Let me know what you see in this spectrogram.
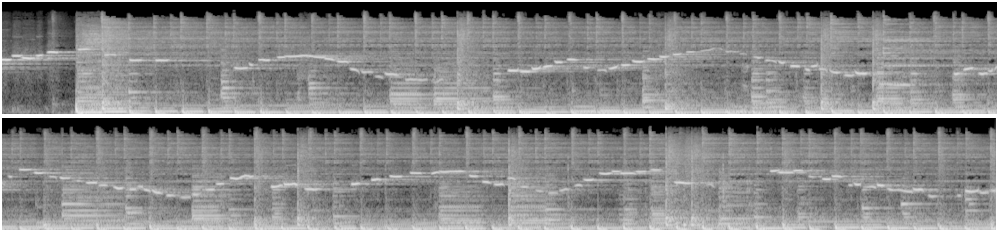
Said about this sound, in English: but before he made it big with his whistling, he hesitated to bring his music to the public. He didn't want to be known as a novelty act.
